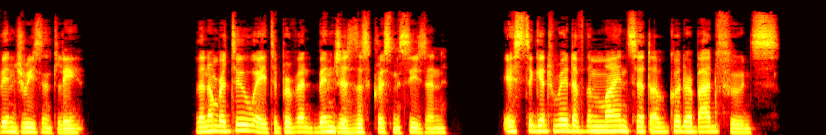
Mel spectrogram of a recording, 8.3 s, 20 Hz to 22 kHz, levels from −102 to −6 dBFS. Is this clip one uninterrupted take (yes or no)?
yes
